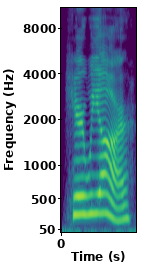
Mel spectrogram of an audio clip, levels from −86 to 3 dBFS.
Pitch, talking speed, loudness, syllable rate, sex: 250 Hz, 190 wpm, -14 LUFS, 6.0 syllables/s, female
